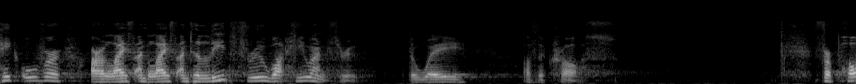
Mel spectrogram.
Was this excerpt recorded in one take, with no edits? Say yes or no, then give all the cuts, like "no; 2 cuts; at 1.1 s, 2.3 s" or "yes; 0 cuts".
no; 3 cuts; at 1.5 s, 2.3 s, 3.8 s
